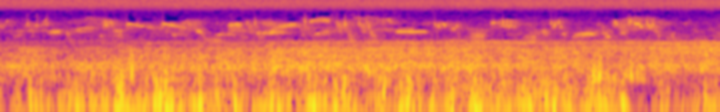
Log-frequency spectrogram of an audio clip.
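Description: Small birds chirping and whistling in many short, quick notes, over gusty wind rumbling on the microphone.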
